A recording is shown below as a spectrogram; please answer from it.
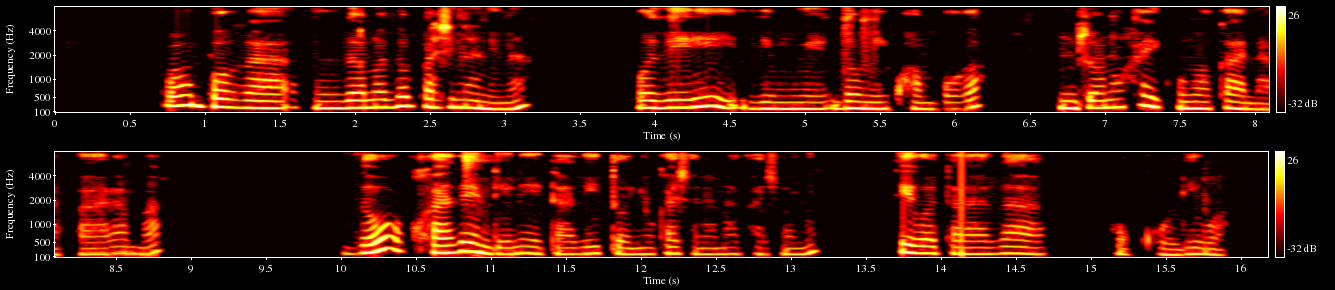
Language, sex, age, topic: Oshiwambo, female, 18-24, agriculture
